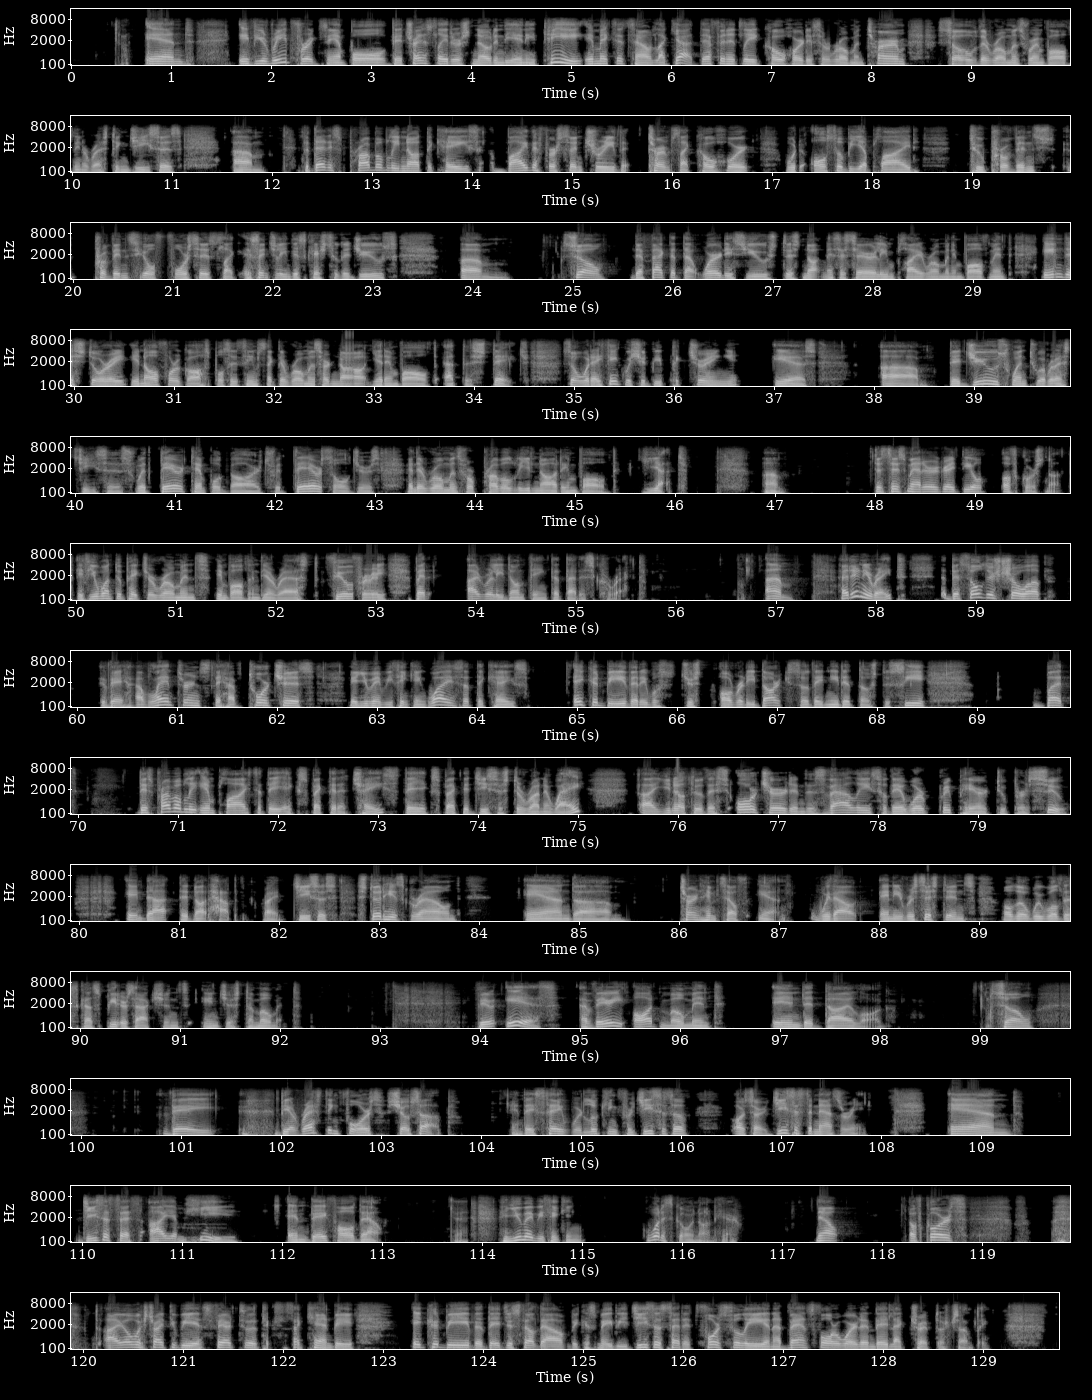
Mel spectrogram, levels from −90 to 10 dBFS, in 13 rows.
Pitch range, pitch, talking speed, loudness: 115-150 Hz, 125 Hz, 160 wpm, -19 LUFS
